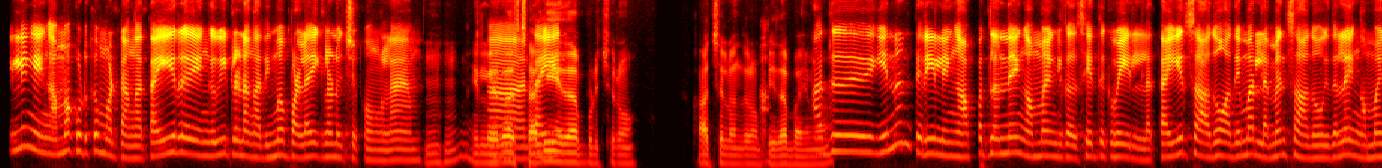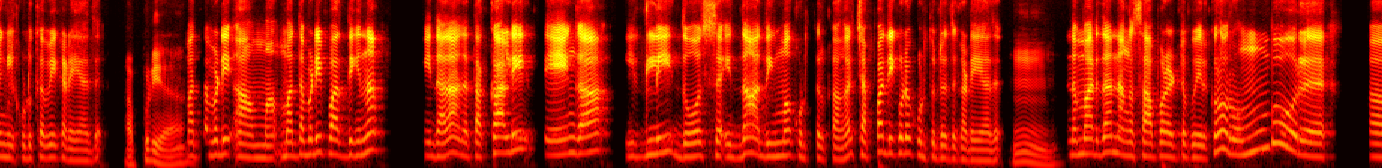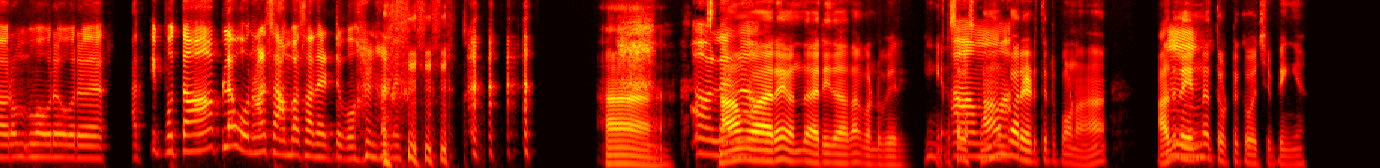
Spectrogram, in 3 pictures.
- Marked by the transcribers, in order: "கொடுத்ததே" said as "கொடுக்கவே"; laugh; laughing while speaking: "போவேன் நானு. அவ்வளோதான்"
- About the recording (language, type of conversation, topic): Tamil, podcast, பள்ளிக்காலத்தில் இருந்த உணவுச் சுவைகள் இன்று உன் சுவைபோக்காக மாறுவதற்கு என்ன காரணங்கள் இருந்தன?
